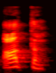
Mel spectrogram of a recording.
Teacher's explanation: ত সাকিনের কলকলা প্রতিধ্বনি সৃষ্টি করে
